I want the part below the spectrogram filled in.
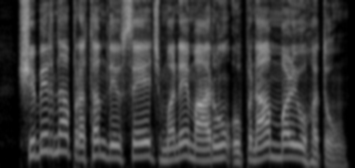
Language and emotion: Gujarati, neutral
